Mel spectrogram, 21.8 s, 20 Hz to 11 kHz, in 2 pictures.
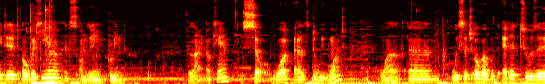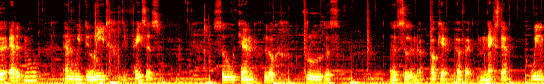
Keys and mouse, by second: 0.0-1.5 drag, 1.9-5.4 middle drag, 7.0 middle click, 8.8 Tab, 11.7 click, 13.1 Delete, 14.1 middle click, 14.6 click, 15.0 Delete, 15.9 middle click, 17.3 middle click, 19.8 middle click, 20.6 Tab.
